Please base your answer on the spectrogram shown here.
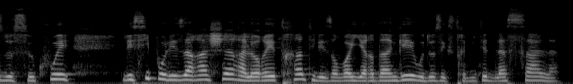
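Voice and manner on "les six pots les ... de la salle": usual speaking voice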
